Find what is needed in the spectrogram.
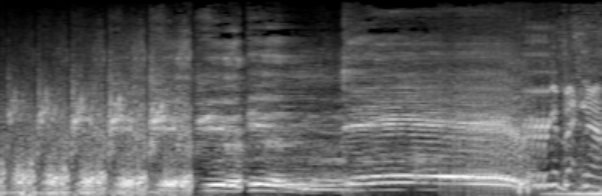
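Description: Channel intro sound effects: quick rhythmic strokes, then a long, slowed, voice-like tone that rises and falls, with a low rumble coming in near the end.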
